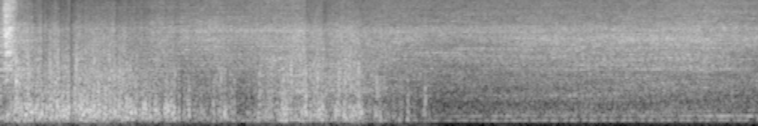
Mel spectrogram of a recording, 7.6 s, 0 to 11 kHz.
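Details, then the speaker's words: 2001 Dodge Durango SLT 4.7L V8 4x4, jump-started after weak battery, aftermarket eBay intake, Flowmaster 40 single-in/single-out with MagnaFlow cat; rough start-up roar settling into steady even burble at idle, sounds pretty good; normal idle. "it sounds pretty good bring it around to the exhaust this is a flow master 40 series uh single in single out along with the Magna Flow catalytic converter"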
